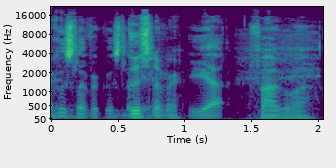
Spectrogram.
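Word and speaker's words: foie gras: Fagwa. It's a I mean it's spelled like right?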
